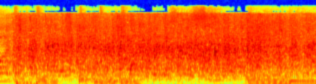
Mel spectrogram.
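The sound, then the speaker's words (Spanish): Applause: dense, loud clapping that continues unbroken through the whole clip, with low tones sounding beneath it. “un aplauso para todos”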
